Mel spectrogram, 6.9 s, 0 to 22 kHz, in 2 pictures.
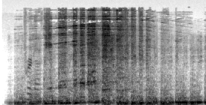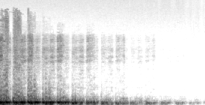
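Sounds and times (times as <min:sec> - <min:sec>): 
rhythmic rise: 0:00.4 - 0:04.1.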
